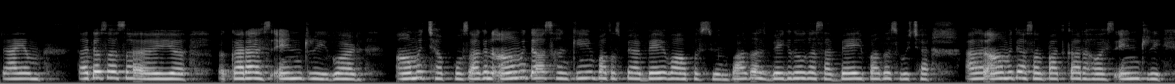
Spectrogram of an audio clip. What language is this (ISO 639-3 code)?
kas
